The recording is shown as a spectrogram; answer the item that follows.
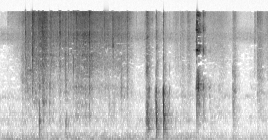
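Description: Sand being poured into a cut plastic bottle: a hiss of falling grains for about two seconds, then a few sharp clicks and knocks.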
